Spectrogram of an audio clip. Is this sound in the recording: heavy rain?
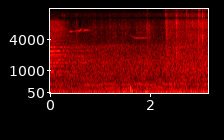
no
